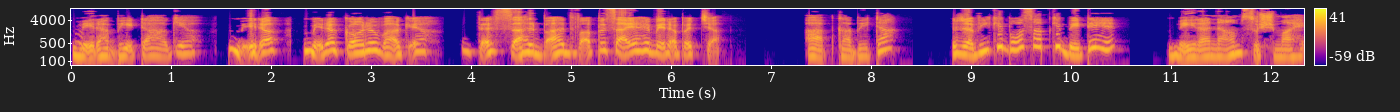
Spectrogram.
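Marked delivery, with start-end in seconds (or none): 0.0-6.5 tearful speech, sobbing through the words. Answering why she is crying, as her son returns after ten years: crying while talking. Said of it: "आप रो क्यों रही हो?".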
